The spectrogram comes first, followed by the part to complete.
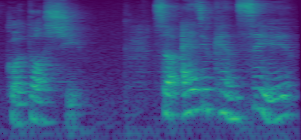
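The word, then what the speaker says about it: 今年: Japanese it is the same but it is pronounced kosi so as you can see all of these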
